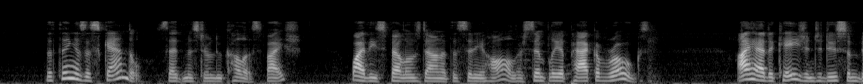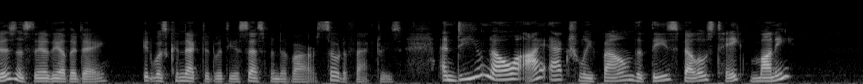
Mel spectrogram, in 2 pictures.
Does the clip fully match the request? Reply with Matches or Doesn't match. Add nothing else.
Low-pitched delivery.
Doesn't match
